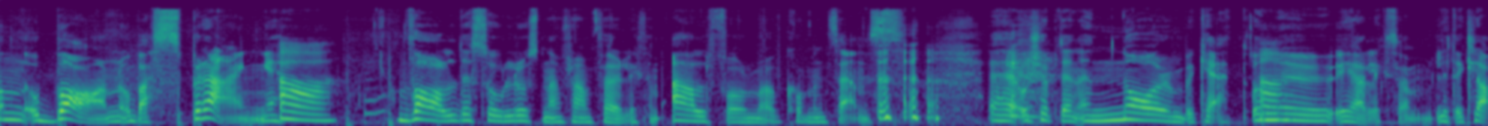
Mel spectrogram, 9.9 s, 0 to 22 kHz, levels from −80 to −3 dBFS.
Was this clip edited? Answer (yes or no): no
